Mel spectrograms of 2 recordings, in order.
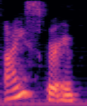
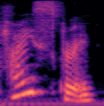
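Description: First: The phrase starts without an H sound. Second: The phrase starts with an added H sound. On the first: The speaker calls it right. "Instead of saying ice cream" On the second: The speaker calls it wrong. "I could say ice cream"

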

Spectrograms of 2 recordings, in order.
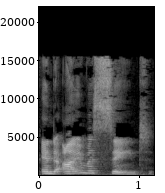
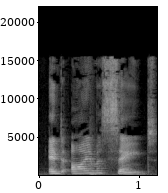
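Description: First: It is read in the speaker's normal voice. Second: It is said in a put-on accent.

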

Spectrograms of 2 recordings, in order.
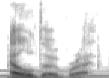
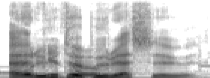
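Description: First: The name is said with English pronunciation. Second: The name is said with Japanese pronunciation.

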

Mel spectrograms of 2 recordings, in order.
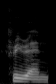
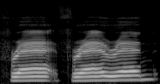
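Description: First: The first vowel sounds like the one in 'free'. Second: The first vowel sounds like the one in 'friend'. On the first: The speaker calls it right. "it just makes more sense to me" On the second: The speaker calls it wrong. "That's like friend"

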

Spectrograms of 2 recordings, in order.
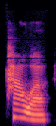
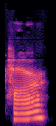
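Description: First: The word is said with two syllables. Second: The word is squeezed into one syllable. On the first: "So in RP, it's flower, power" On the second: "In Northern Irish, it almost becomes just one sound, okay? Just one syllable"

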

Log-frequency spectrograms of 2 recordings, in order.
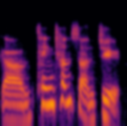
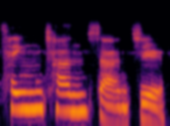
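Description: First: The phrase is said at a normal pace. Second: The phrase is said slowly.

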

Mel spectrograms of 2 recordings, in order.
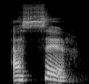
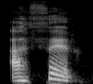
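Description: First: The c sounds like s, Colombian style. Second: The c sounds like th, Spanish style.

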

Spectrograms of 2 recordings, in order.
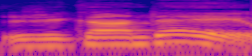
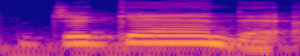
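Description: First: The name is pronounced in a French way. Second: The name is pronounced in a plain English way. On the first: The name is of French origin. "is it French and it's Gigande" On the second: The name is ordinary Anglo-American. "or is it just like super waspy and like Gigandit"

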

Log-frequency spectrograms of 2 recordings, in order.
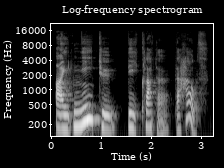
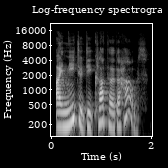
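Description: First: The sentence is spoken at a slow pace. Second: The sentence is spoken at a fast pace. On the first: "少しずつスピードアップでやりますね" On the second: "スピードアップすると自分の声のトーンも変わりますね"

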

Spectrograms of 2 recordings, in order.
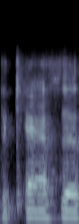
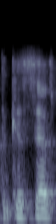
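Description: First: The word is said with a twang. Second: The word is said plainly, without a twang. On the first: "as he used to like to put that little twang with it" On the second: "Not the cassettes"

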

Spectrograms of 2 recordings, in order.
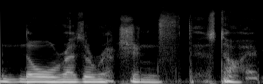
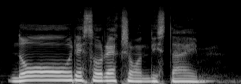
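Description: First: It is said as a Thanos impression. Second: It is said with a Filipino accent.

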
